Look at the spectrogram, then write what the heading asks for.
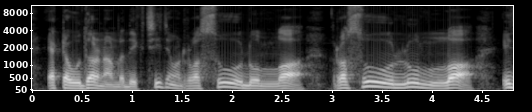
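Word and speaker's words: رسول الله: হয় যেমন ইতিমধ্যে একটা উদাহরণ আমরা দেখছি যেমন রাসুলুল্লাহ রাসূলুল্লাহ এই যে লাম প্রথম রাসুলু এই লামের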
